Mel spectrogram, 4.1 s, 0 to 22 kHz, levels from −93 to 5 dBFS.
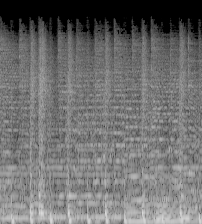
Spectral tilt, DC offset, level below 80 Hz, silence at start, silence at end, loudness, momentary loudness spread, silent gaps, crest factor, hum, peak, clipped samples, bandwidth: -4.5 dB/octave; under 0.1%; -22 dBFS; 0 s; 0 s; -18 LUFS; 4 LU; none; 14 dB; none; -2 dBFS; under 0.1%; 15 kHz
